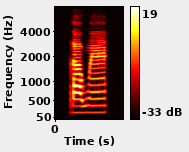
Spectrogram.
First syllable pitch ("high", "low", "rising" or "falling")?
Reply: high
